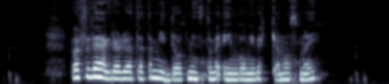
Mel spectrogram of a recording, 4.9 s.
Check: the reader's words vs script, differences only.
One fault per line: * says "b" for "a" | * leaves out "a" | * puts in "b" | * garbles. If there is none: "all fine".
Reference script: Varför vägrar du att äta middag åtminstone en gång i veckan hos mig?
all fine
